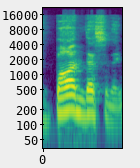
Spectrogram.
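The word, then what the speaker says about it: bande dessinée: bankro said it's closer to bond decimate. So there you go. Bond. So folks, the proper pronunciation is bond destinate which is which is uh uh French for uh comic strip. So bond is French for comic strip.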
